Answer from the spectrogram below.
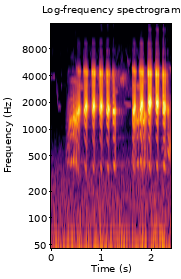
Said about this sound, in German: Und so ruft ein Seefrosch.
